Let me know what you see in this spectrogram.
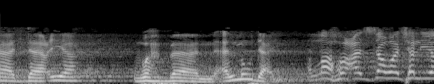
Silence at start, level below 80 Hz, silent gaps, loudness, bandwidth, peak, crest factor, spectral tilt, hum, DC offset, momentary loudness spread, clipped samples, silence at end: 0 s; -36 dBFS; none; -17 LUFS; 6 kHz; -2 dBFS; 16 dB; -8 dB/octave; none; under 0.1%; 12 LU; under 0.1%; 0 s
